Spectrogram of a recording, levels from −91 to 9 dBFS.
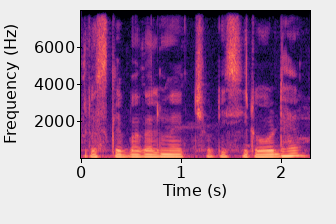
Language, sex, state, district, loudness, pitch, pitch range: Hindi, male, Uttar Pradesh, Lucknow, -12 LUFS, 105 Hz, 105-110 Hz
